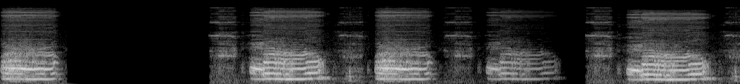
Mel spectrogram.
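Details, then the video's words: Donkey braying: after a short silence, loud harmonic blasts alternate with softer, lower wheezing breaths in a see-sawing hee-haw rhythm, about four strong bursts in quick sequence. "Som do Jegue Relinchando - Jumento Relinchando - Som do burro"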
